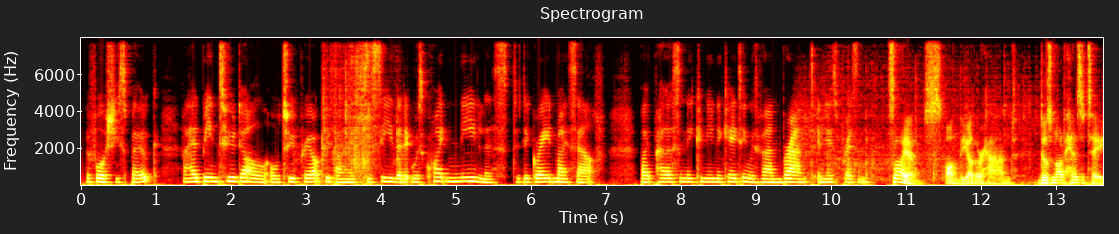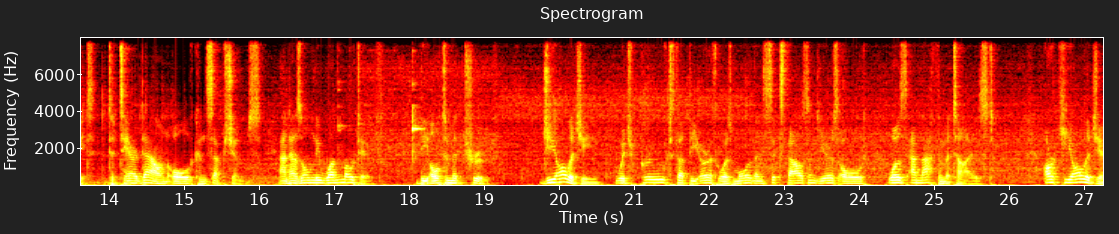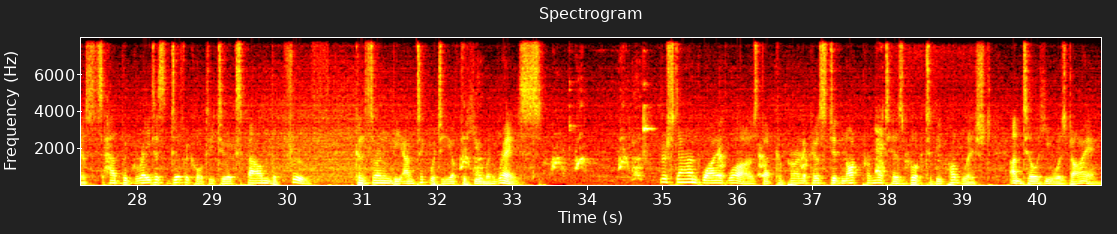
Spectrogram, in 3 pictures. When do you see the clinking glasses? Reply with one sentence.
The clinking glasses can be heard from 17.0 to 18.1 s and from 33.8 to 34.9 s.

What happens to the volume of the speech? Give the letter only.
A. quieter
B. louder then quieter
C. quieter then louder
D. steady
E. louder
D.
